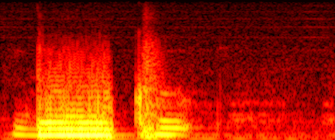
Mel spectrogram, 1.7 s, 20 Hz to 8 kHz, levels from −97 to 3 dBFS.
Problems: none marked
